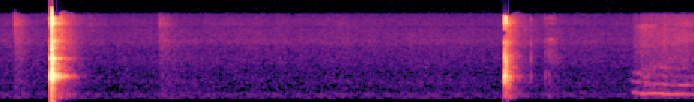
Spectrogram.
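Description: Two abrupt, sharp hiccups about four seconds apart in an otherwise silent recording.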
